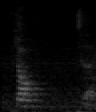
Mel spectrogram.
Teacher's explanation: Third point, we don't normally aspirate before another plosive. In a word like doctor, the K there, doctor, you can hardly hear it. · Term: no aspiration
